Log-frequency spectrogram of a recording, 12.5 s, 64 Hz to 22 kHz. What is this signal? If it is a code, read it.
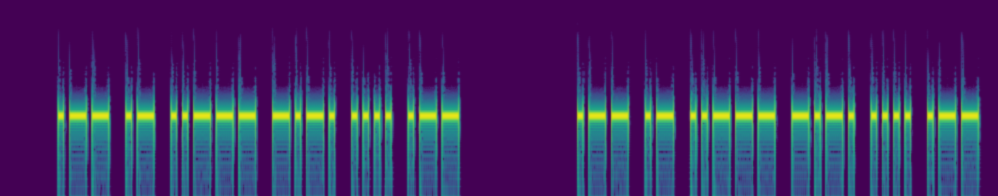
Morse code, heard as a keyed tone, about 17 wpm, 700 Hz. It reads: WA2CHW WA2CHW
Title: USA Call Signs - 6 Characters - Repeated 3x - 17wpm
